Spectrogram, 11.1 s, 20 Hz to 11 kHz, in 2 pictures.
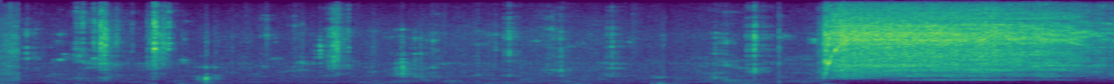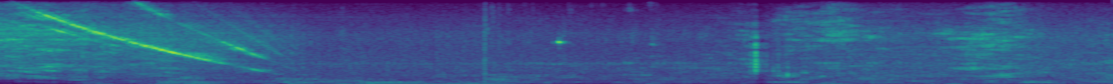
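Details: GWS 600 angle grinder after damaged bearing replacement: spins up with a steady high whir, then coasts down with a falling whine, no grinding or rattle; noise problem fixed and running smoothly.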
